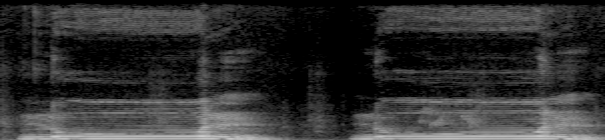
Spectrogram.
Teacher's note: Last میں نون کی sound کو واضح کرنا ہے، نو کہہ کے نہیں آگے چلا جانا، ٹھیک ہے، یہ غلط ہو جائے گا۔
